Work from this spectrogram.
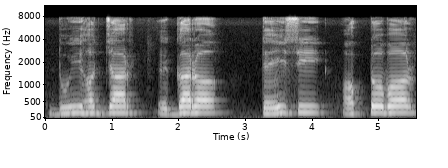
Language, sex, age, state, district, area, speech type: Odia, male, 30-45, Odisha, Bhadrak, rural, spontaneous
